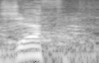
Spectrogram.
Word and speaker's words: Geoff: Oh, our amazing ref there, Mr. Jeff Fred. By the way, that's spelled Geoff because he's freaking awesome.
